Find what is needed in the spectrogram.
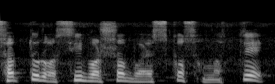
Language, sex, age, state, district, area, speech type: Odia, male, 45-60, Odisha, Nuapada, rural, spontaneous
